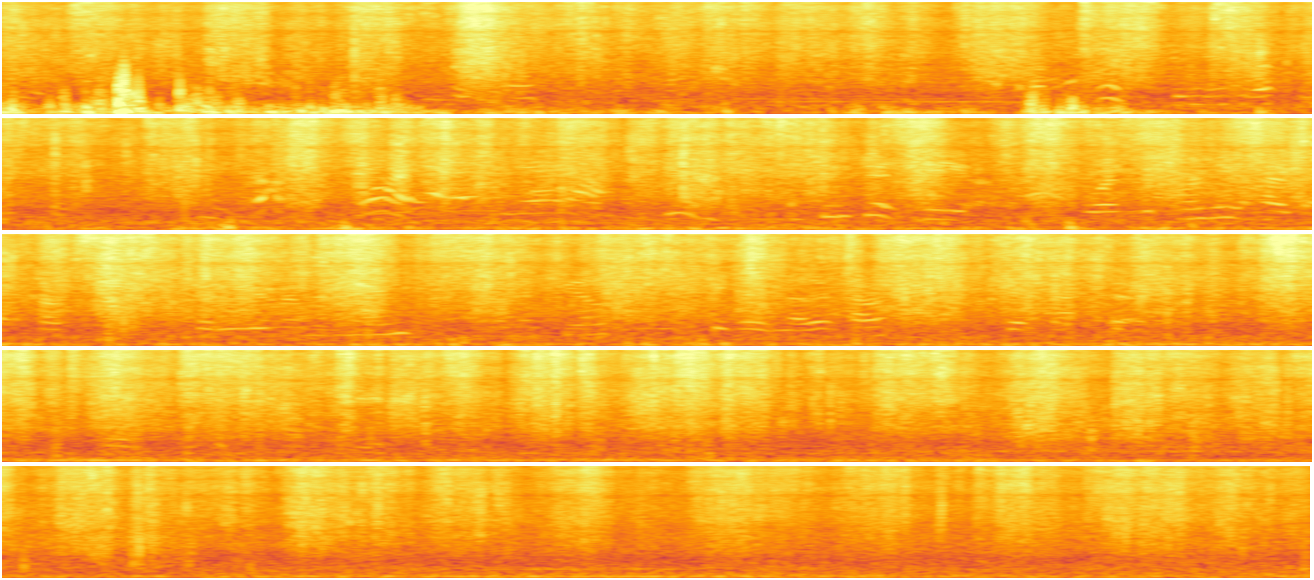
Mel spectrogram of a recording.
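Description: Footsteps crunching and shuffling through dry fallen leaves, a dense run of quick crackles, with faint voices now and then. A loud low rumble fills the first two seconds, with a shorter one about five seconds in.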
